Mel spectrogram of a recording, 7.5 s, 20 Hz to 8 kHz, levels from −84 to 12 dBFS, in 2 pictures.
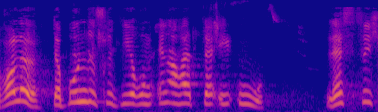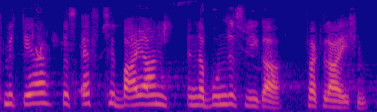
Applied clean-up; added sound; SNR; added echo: neural separator model SepFormer DNS4.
